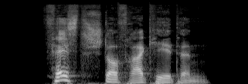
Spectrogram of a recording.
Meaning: plural of Feststoffrakete
- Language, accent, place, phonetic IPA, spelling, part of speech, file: German, Germany, Berlin, [ˈfɛstʃtɔfʁaˌkeːtn̩], Feststoffraketen, noun, De-Feststoffraketen.ogg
